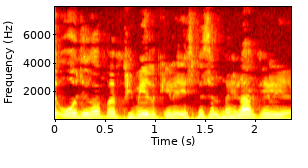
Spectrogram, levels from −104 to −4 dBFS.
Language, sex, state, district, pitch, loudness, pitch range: Maithili, male, Bihar, Purnia, 185 Hz, -15 LUFS, 170-200 Hz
